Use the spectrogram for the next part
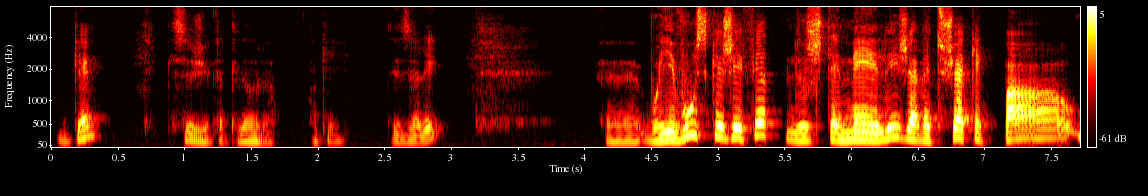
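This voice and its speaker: A man's voice: a little high, gravelly, slightly rough. A man with a Quebec French accent teaching a tablet class, hesitant and thinking aloud as he demonstrates step by step. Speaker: tablet course instructor.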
